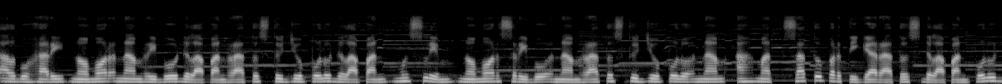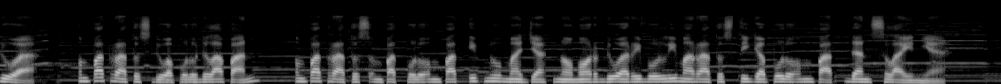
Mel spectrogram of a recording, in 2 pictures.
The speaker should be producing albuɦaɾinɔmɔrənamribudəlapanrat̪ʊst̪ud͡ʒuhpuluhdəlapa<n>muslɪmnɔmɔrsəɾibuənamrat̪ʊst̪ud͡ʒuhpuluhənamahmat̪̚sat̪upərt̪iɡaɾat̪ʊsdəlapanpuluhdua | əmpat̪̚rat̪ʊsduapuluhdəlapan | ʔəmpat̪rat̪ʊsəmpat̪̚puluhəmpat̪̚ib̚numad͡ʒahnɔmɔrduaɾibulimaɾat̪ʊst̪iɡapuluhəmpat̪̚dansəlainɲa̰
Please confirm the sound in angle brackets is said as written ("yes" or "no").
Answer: yes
